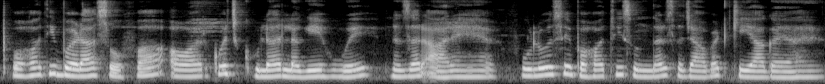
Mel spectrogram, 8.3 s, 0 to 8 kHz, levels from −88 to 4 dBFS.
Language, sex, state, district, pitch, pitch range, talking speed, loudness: Hindi, female, Chhattisgarh, Raipur, 190 Hz, 180-210 Hz, 160 wpm, -16 LUFS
